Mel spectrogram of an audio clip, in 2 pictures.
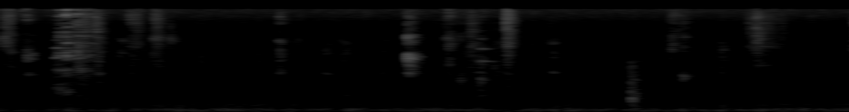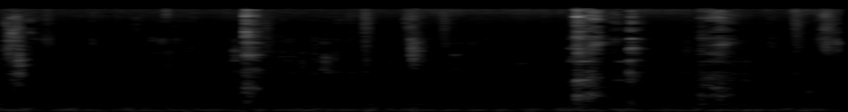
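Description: Quiet mouth sounds of a person eating: chewing with small wet clicks, and a louder cluster of clicks or crunches about seven seconds in, over a low steady hum.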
